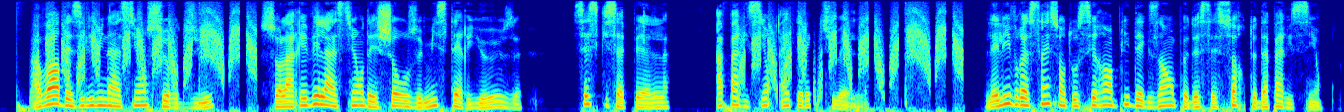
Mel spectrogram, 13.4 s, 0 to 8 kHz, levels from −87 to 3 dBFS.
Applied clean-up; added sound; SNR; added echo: none; Scratching (performance technique); 10 dB; none.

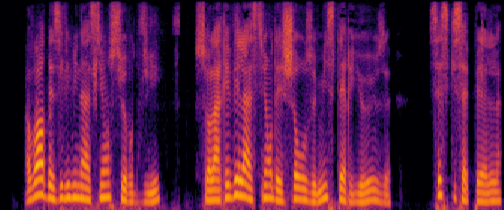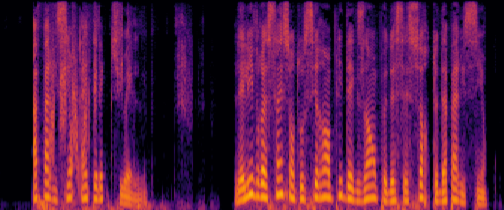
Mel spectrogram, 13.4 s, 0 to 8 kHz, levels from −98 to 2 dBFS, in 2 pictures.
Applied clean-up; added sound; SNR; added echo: neural mask model DeepFilterNet 3.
